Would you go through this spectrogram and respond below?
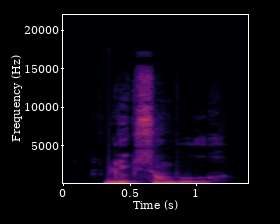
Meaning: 1. Luxembourg (a small country in Western Europe) 2. Luxembourg (a province of Wallonia, Belgium) 3. Luxembourg, Luxembourg City (the capital city of Luxembourg)
- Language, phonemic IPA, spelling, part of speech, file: French, /lyk.sɑ̃.buʁ/, Luxembourg, proper noun, Fr-Luxembourg.wav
